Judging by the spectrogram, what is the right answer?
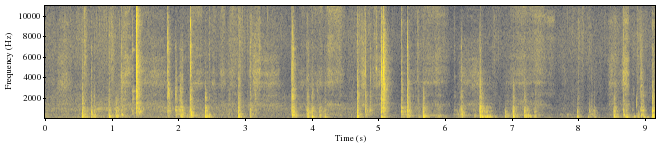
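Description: Irregular clicks and light knocks, a few a second, as a tight seat-mounting bolt is wound back into its thread with a hand tool, working the WD-40 in.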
